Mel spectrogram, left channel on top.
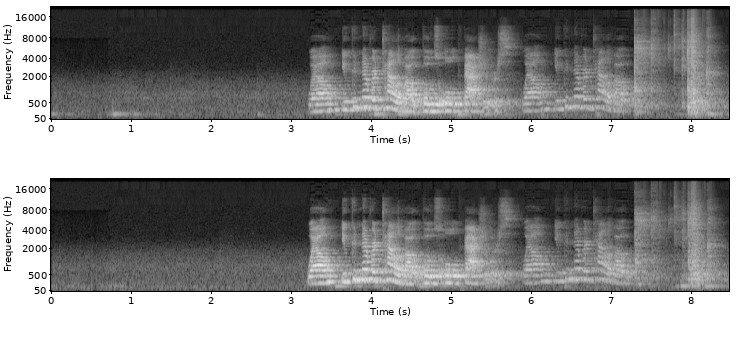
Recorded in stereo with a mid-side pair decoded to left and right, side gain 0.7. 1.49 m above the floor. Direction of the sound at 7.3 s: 60° left.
